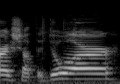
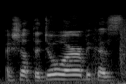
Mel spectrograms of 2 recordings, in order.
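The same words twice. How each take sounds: First: Slow, louder, stress on door; emphatic. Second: Said in the usual way. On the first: Shown as a demonstration. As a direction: lean on "door" slowly and loudly.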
